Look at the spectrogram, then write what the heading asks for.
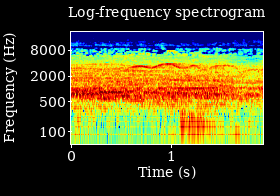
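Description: A live audience makes itself heard while the speaker waits, cheering in a steady, dense roar. A high whoop or whistle rises briefly above the noise midway through. The cheering holds at an even loudness for about two seconds.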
